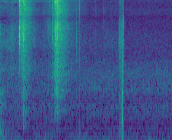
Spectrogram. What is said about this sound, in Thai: อ่าเดี๋ยวเราทดลองยิงดูนะครับ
